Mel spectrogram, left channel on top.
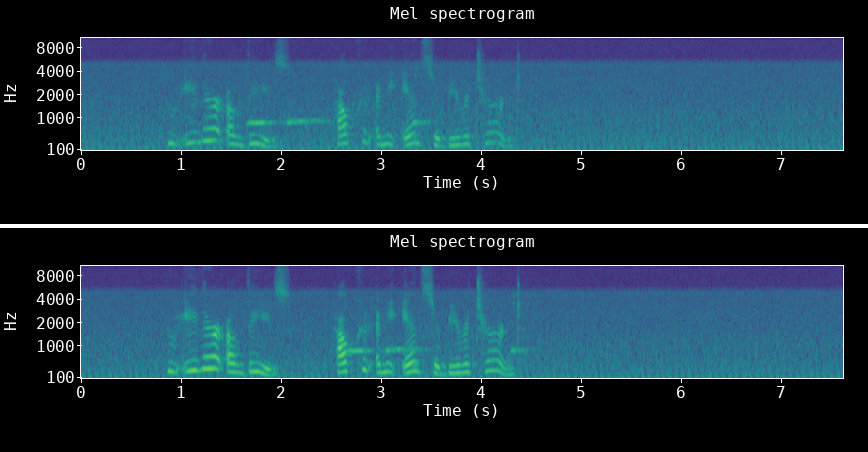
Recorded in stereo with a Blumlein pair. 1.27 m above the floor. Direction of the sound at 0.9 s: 20° right.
